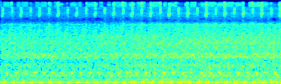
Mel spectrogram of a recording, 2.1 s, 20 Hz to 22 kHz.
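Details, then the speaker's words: 2006 Ford Focus with hard starting, new spark plug cables and coil pack already fitted: rough, shaky idle with lumpy uneven beat; misfire, later traced to broken wire at coil pack connector. "Gusto kong ipaabot sa inyo na kung nakikita nyo dyan, nagsishaking yung makina."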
